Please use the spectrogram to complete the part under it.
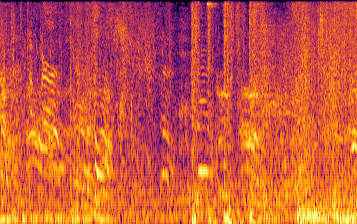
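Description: Gunfire rattles through an action-film battle scene in dense, overlapping bursts. It is mixed with booms and a busy soundtrack, and a narrator talks over it.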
